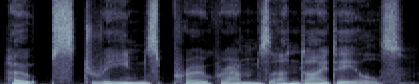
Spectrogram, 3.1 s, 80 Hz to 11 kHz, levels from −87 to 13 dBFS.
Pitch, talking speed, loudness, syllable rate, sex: 150 Hz, 95 wpm, -21 LUFS, 2.6 syllables/s, male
